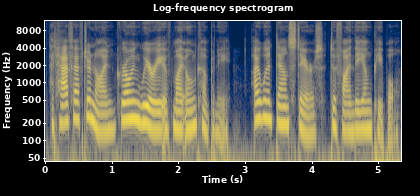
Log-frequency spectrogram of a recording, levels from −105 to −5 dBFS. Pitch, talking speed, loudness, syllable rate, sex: 180 Hz, 200 wpm, -20 LUFS, 5.2 syllables/s, female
